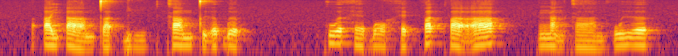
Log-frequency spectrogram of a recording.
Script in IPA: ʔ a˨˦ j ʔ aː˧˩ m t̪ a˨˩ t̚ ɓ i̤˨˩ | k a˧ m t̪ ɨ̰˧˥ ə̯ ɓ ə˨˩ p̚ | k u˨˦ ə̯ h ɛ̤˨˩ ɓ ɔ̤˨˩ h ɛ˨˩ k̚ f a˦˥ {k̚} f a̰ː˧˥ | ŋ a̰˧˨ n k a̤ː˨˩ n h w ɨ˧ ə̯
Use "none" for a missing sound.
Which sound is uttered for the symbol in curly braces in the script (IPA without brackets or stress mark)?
t̚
